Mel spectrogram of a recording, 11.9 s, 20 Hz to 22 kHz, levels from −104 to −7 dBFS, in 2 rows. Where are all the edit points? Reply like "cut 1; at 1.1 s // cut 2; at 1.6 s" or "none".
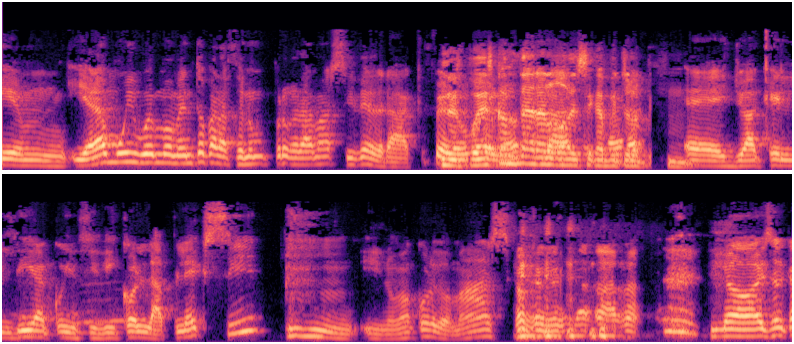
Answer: cut 1; at 3.2 s // cut 2; at 4.8 s // cut 3; at 9.8 s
